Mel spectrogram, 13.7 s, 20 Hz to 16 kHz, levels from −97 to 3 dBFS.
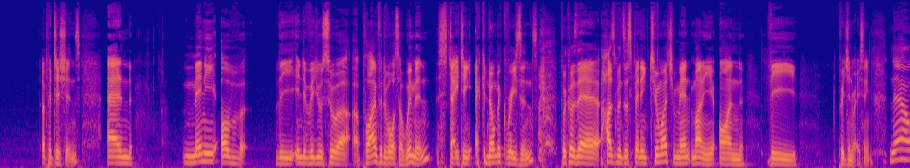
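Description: No technical faults can be heard anywhere in the speech.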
